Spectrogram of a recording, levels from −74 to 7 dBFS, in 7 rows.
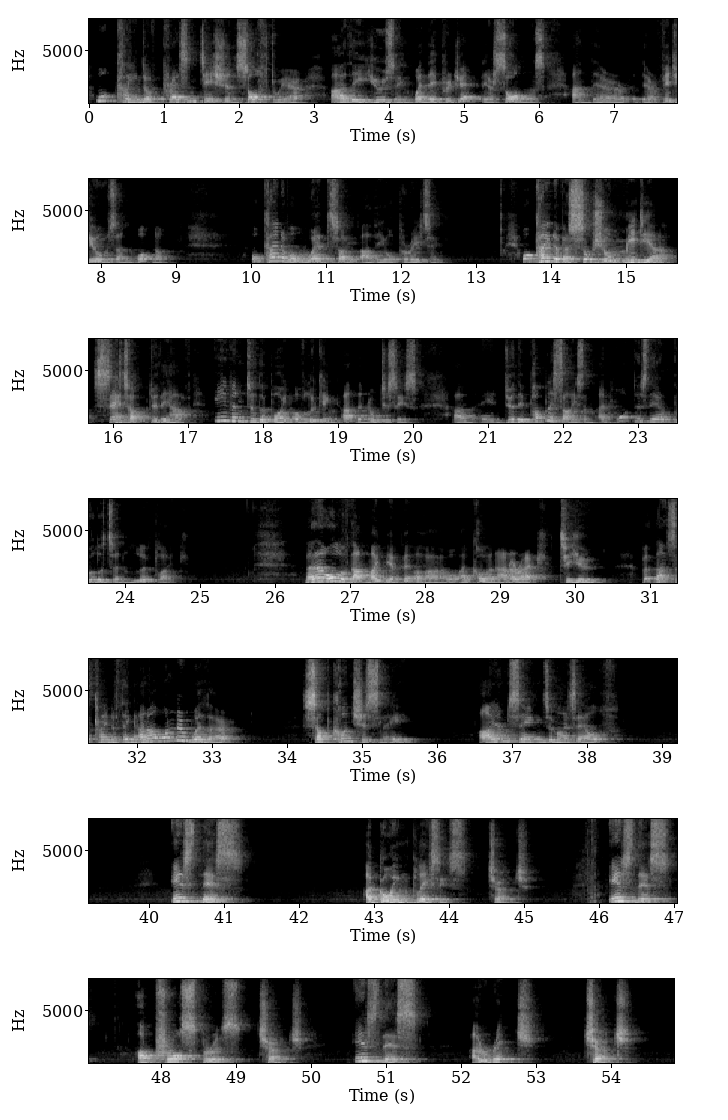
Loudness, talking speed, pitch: -22 LUFS, 115 wpm, 195 Hz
